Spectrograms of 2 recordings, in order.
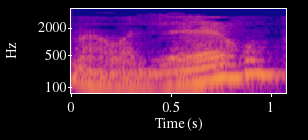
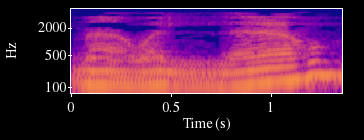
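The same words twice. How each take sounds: First: The long a vowel is raised fully toward e. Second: The long a vowel stays fully open. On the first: "والإمالة" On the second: "الفتح"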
